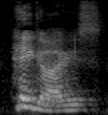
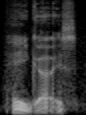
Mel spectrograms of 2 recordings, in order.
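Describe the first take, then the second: First: It is his usual YouTube voice. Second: It is his other, so-called real voice.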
